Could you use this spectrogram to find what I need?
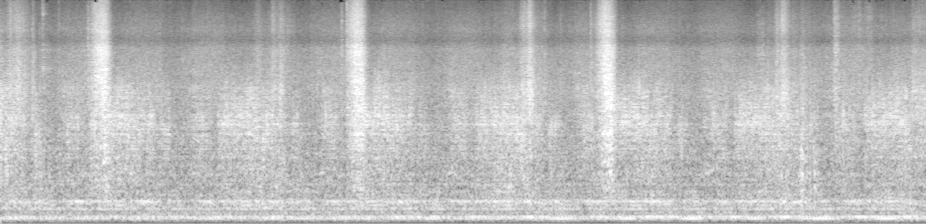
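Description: A shovel scrapes and knocks against the mixer drum.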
